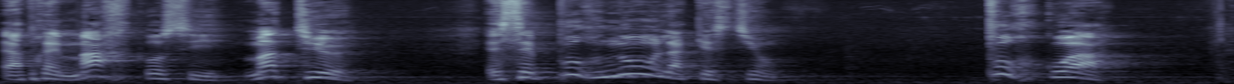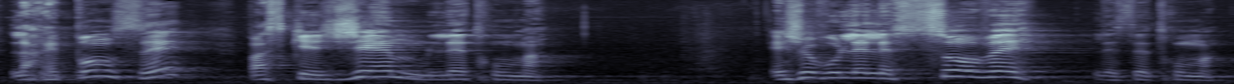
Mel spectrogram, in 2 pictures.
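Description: Male pastor, church sermon, slow deliberate delivery, very bright and piercing tone. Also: a little high, big pitch swings. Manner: slow, emphatic preaching with frequent restarts; talks to the congregation and asks for the next slide. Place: church sanctuary, indoors.

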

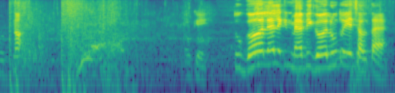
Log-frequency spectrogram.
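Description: A young man giving casual, jokey let's-play commentary, excitable and talking back at the game. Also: very high-pitched, normal speed, slight background noise. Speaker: gaming commentator.

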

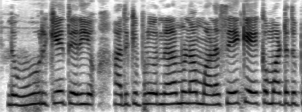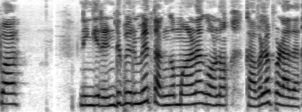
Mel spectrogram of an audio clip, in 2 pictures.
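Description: A woman's voice: high voice, no echo, lightly acted. A woman voicing a kindly village woman who runs a food stall, motherly and consoling.

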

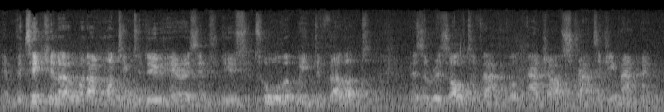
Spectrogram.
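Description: Speaking quickly in a lowish, steady voice, this UK man in his forties delivers a conference talk peppered with fillers and false starts. The setting is a medium-sized indoor hotel meeting room. The sound comes from a room microphone at a distance, leaving it noisy and full of echo.

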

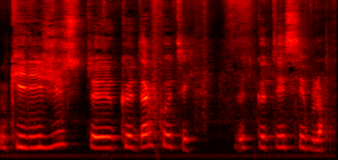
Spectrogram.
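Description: A woman with a cold and a hoarse voice, chatting slowly and hesitantly through a shopping haul. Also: a little high, fairly even intonation, darkish tone, slight background noise. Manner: hesitant, many fillers, slow and chatty. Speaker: vlogger. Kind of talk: casual shopping haul vlog.

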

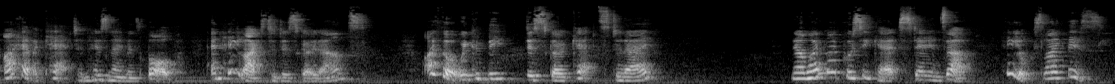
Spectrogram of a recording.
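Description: A woman leading a children's dance class, talking to young kids in a slow, sing-song, encouraging way. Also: mid-range voice. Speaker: children's dance and gym teacher. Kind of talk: leading a kids' movement class. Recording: echoey room, voice from far off, faint music.

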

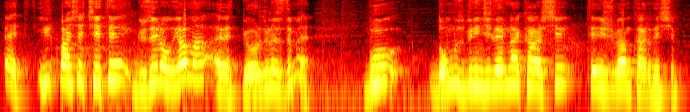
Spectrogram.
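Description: A young man giving live commentary on his own mobile game matches, excitable and quick to vent frustration at his opponents. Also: high voice. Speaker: gaming YouTuber. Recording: faint music behind.

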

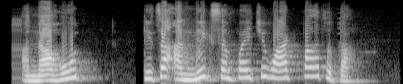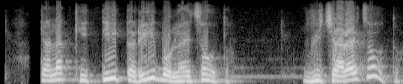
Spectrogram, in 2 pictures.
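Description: A woman reading a novel aloud with measured, expressive storytelling. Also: mid-range voice. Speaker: reader.

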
